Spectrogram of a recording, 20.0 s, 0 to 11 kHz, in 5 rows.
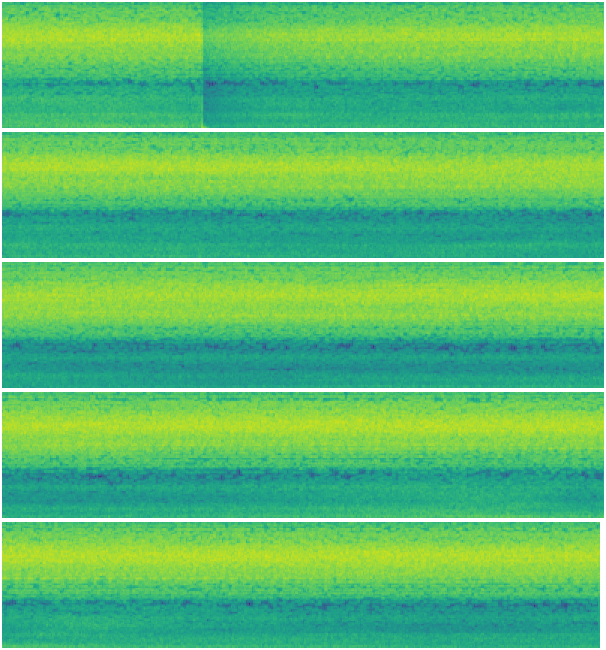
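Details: Cicadas recorded 17 July 2021 keep up a sustained high-pitched buzzing drone. A sharp click comes early on, then muted vehicle noise passes gently in the background.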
